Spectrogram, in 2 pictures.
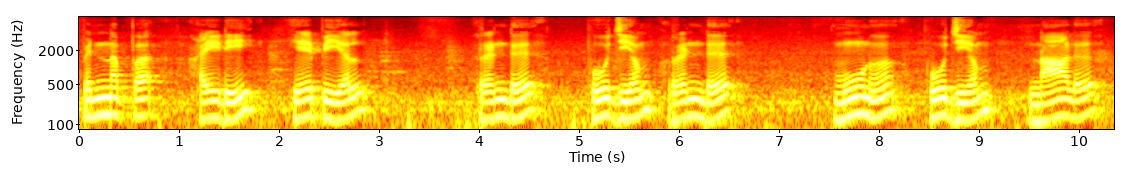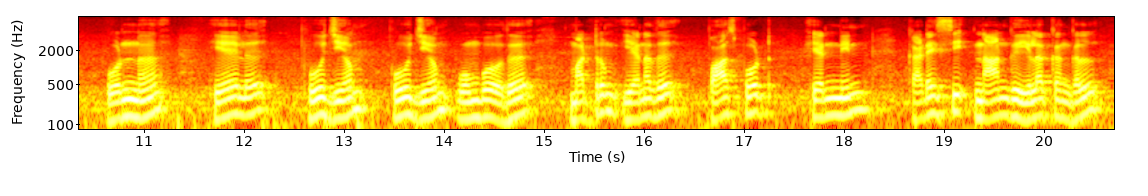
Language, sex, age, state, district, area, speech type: Tamil, male, 60+, Tamil Nadu, Tiruchirappalli, rural, read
